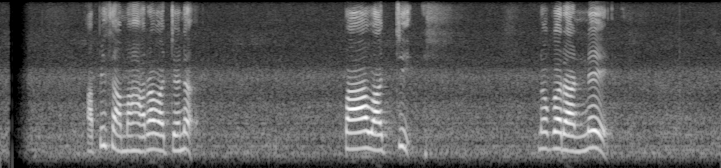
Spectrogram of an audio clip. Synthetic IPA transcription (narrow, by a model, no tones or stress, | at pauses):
apisamaɦaɾaʋat͡ʃənə | paːʋat͡ʃːi | nokəɾanːe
